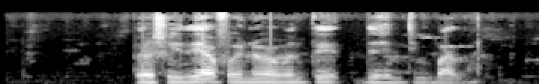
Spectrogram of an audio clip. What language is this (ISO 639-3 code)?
spa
